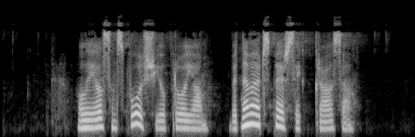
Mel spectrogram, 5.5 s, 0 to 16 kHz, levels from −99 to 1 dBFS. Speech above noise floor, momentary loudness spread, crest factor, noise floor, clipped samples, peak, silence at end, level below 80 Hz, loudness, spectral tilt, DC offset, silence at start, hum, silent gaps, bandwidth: 53 dB; 11 LU; 18 dB; -76 dBFS; under 0.1%; -6 dBFS; 0.8 s; -68 dBFS; -23 LUFS; -4 dB/octave; under 0.1%; 1.05 s; none; none; 9.6 kHz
